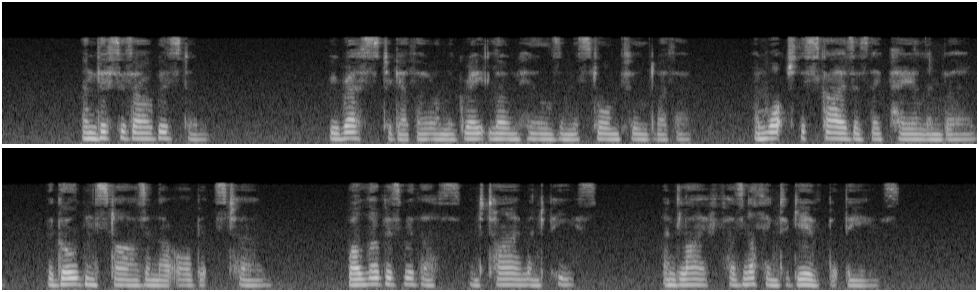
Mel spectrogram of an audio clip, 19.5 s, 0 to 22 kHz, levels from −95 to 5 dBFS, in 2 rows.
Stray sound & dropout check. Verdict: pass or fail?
pass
